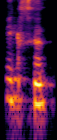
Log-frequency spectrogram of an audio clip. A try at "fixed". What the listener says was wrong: No, that's not fixed. Acuérdense que tiene sonido ¿de qué tiene sonido de finalización? De T. Sería fixed. Fixed.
